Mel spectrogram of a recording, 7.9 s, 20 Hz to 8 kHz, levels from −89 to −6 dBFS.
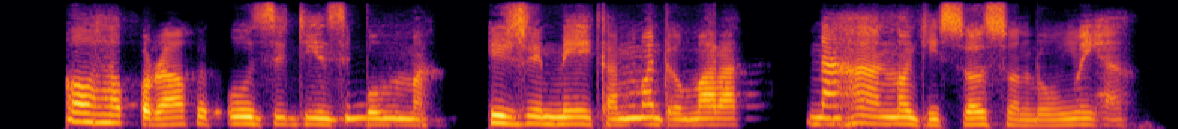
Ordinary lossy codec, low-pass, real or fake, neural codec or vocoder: none; 7.2 kHz; fake; codec, 16 kHz, 0.5 kbps, X-Codec, HuBERT features, trained on general audio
